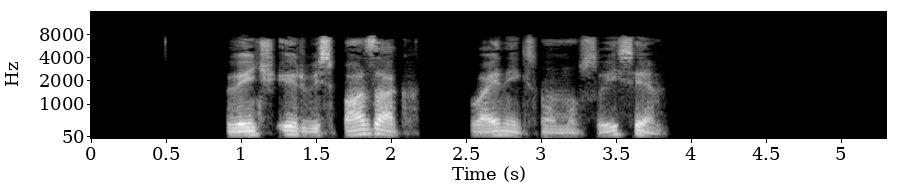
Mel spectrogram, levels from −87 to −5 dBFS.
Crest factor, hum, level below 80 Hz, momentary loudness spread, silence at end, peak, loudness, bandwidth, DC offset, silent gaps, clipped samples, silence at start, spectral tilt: 18 dB; none; -56 dBFS; 12 LU; 1.5 s; -2 dBFS; -18 LUFS; 8.2 kHz; under 0.1%; 2.23-2.52 s; under 0.1%; 0.9 s; -4 dB/octave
